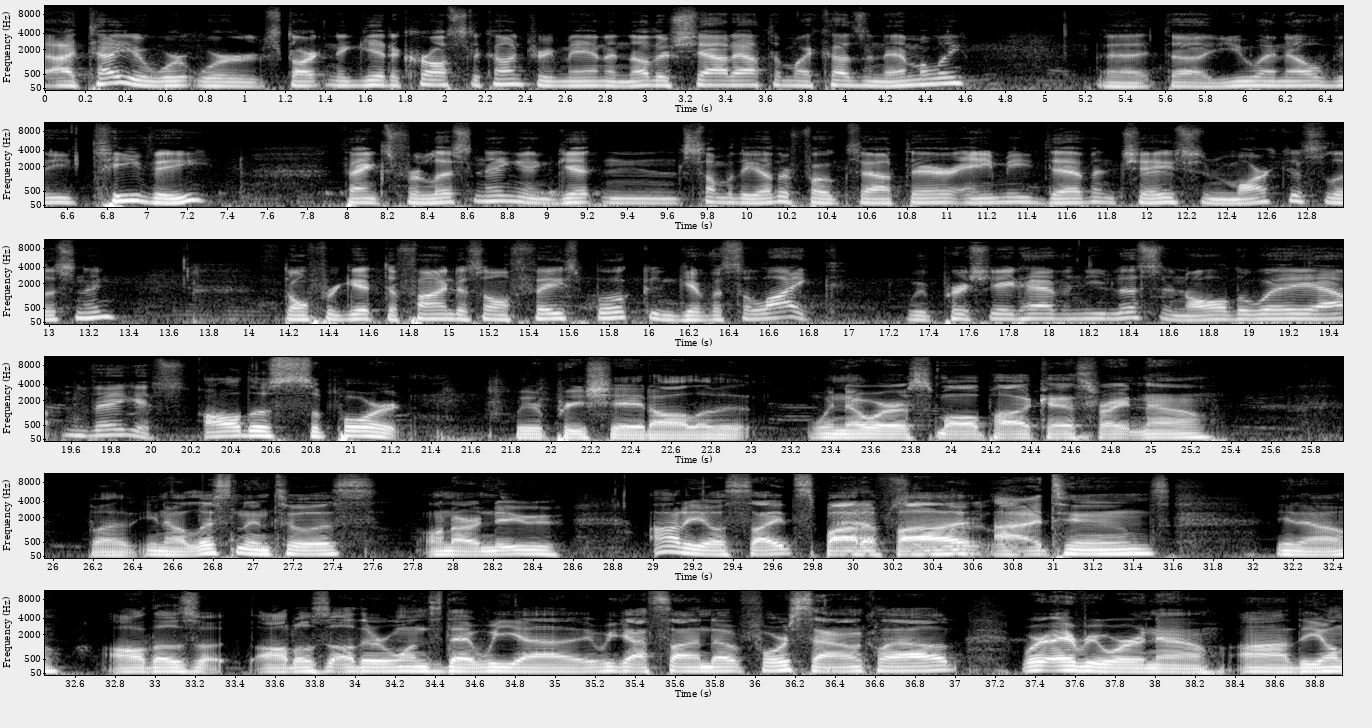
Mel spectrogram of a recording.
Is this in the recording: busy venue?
yes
